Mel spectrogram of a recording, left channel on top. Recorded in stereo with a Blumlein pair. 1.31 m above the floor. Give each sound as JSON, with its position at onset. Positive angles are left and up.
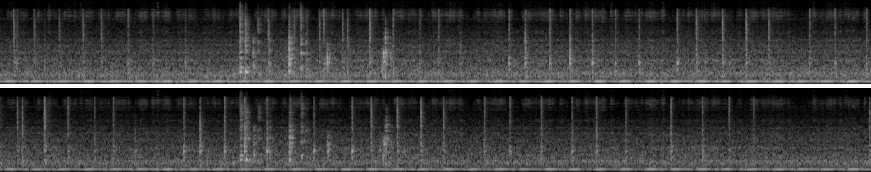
{"t": 0.0, "sound": "a fan", "azimuth_deg": 10, "distance_m": 0.9}
{"t": 2.4, "sound": "crushing", "azimuth_deg": 30, "distance_m": 1.8}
